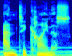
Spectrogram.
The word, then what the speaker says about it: antechinus: The animal is called the antechinus. That's pronounced ante-kai-winus.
